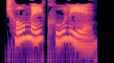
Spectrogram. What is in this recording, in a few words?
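"愁眉苦脸", Mandarin Chinese; hsk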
